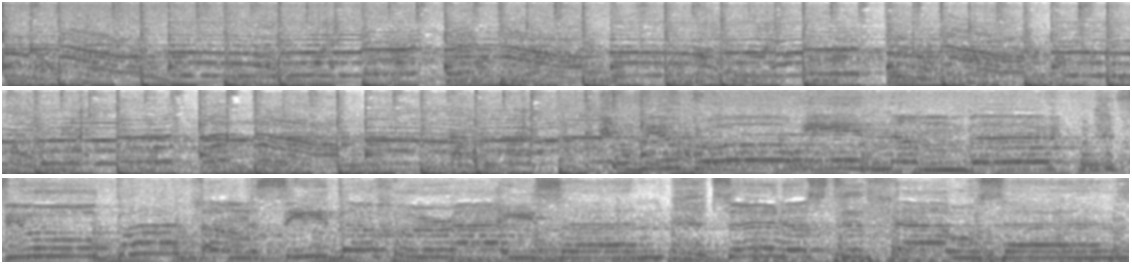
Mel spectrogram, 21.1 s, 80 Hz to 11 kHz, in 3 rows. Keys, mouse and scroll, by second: 2.3 shift+right click, 5.5 click, 12.7 click, 16.5 scroll down 1, 17.1 scroll up 1, 18.3 click.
